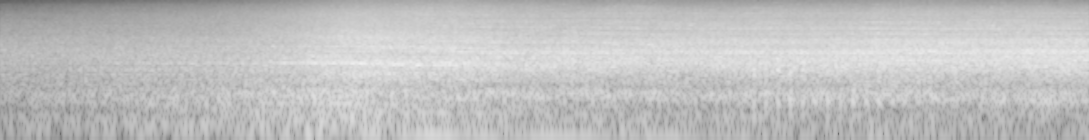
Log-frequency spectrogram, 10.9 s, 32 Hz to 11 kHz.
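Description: DB Class 185 electric freight locomotive approaching and passing, its sound swelling over the first three seconds or so. It is followed by the steady, loud rolling of empty container flat wagons over the rails.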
